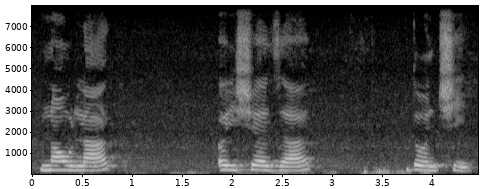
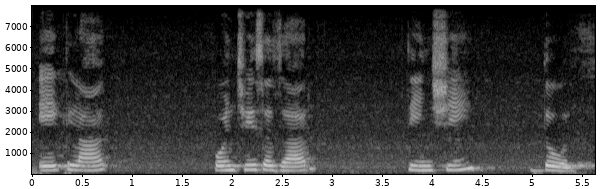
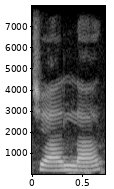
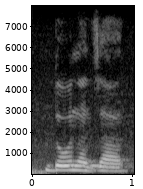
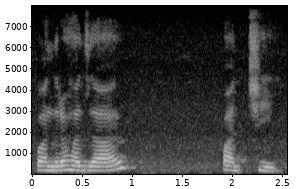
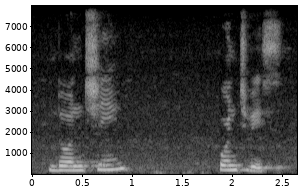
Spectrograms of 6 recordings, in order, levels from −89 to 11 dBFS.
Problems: background sounds at intervals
